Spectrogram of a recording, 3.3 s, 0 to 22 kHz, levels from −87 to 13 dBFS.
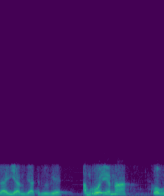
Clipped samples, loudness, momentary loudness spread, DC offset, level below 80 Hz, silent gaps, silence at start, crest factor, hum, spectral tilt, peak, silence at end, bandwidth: under 0.1%; -26 LUFS; 10 LU; under 0.1%; -80 dBFS; none; 0 s; 18 dB; none; -8.5 dB/octave; -10 dBFS; 0 s; 3.8 kHz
